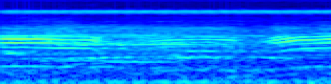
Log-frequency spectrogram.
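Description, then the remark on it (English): Several cattle, which the Desperado is trying to steal, moo and low in overlapping, drawn-out calls, a fairly loud herd sound with a steady background hiss and no talking. “The Desperado is trying to steal those cattle, just like those dumb girls in town said.”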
